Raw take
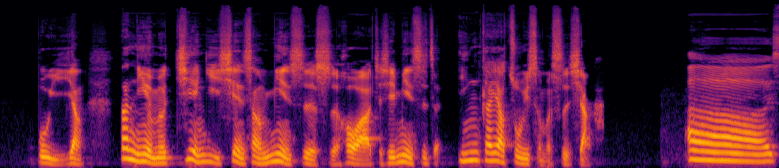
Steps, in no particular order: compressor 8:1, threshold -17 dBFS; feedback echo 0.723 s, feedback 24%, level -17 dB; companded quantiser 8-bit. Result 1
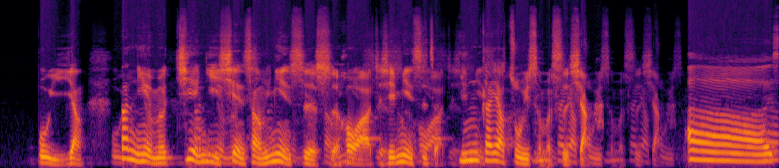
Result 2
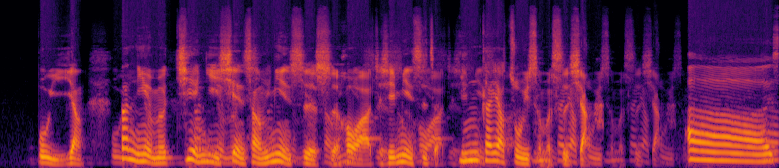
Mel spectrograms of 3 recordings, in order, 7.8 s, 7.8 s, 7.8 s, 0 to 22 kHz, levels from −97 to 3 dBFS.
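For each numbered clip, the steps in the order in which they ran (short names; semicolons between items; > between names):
feedback echo > companded quantiser > compressor; feedback echo > compressor > companded quantiser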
